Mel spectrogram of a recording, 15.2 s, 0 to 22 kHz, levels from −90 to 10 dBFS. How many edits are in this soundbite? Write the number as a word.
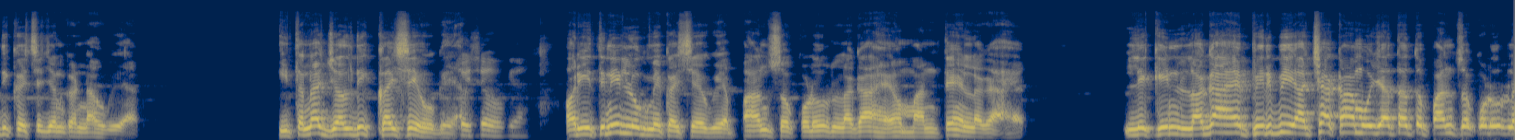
zero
